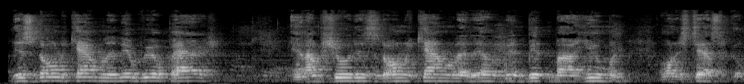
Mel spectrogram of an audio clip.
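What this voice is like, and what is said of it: Thick Bayou accent. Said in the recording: “that Bayou accent, I can never understand it.”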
